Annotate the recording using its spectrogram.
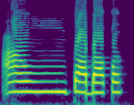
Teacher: آخر میں نون ساکن ہے، پھر حرف الطا آتا ہے کلمت طبق میں، طا حروف الاخفاء میں سے ہے، اخفاء کا معنی ہے چھپا دینا، تو ہم یہاں نون ساکن چھپائیں گے اور غنہ کے ساتھ یہ حکم کو ادا کریں گے۔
